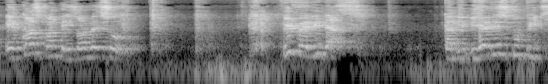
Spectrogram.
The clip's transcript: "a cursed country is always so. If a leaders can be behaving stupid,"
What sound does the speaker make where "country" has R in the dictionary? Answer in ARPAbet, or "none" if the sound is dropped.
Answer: none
